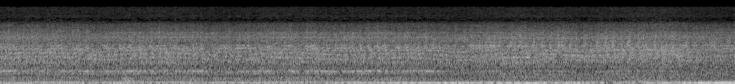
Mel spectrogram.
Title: 2007 Nissan Altima. What is that noise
